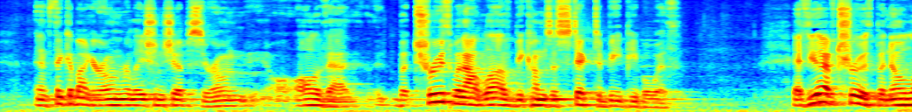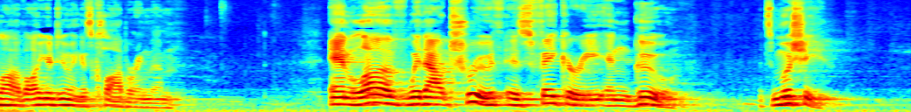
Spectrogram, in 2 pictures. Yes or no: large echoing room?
yes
